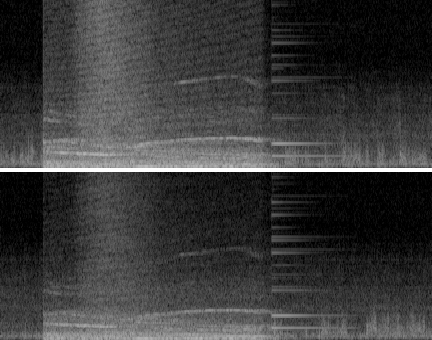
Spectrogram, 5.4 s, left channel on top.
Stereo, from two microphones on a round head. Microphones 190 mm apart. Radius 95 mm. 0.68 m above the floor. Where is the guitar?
15° right (ahead or behind), 1.1 m.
